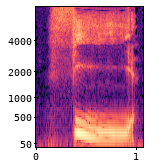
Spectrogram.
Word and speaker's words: fille: And then the feminine form, the daughter, la fille. Yeah. Okay, so this L here and E will give you the sound Y.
